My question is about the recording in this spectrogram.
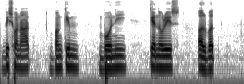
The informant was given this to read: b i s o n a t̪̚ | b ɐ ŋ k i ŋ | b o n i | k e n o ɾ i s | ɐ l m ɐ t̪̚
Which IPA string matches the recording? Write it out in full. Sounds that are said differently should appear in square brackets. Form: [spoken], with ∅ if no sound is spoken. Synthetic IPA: b i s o n a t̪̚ | b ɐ ŋ k i [m] | b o n i | k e n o ɾ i s | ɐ l [b] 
